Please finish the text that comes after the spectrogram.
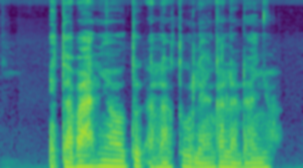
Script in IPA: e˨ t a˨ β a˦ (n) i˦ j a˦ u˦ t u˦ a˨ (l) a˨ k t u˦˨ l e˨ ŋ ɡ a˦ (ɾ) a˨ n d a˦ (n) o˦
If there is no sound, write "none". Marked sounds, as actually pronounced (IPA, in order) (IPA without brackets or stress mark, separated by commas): n, l, l, ɲ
